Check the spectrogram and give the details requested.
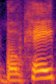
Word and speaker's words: bouquet: paper you're going to get some of the bouquet paper which is super cute in case you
